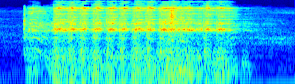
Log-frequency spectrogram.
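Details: Sea-Doo Spark jet ski on trailer that died with check-engine alarm, plugged back in and start attempted: one short busy uneven crank of about a second and a half, doesn't catch; hard start, owner suspects failed sensor, fault code to be rechecked.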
